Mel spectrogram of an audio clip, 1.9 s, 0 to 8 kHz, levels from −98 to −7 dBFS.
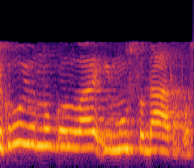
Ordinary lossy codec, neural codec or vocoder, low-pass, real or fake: AAC, 16 kbps; none; 7.2 kHz; real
